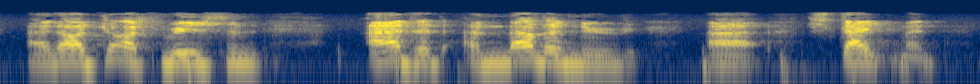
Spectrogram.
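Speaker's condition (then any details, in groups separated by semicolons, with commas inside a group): Clinically deaf; clinically deaf since school age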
